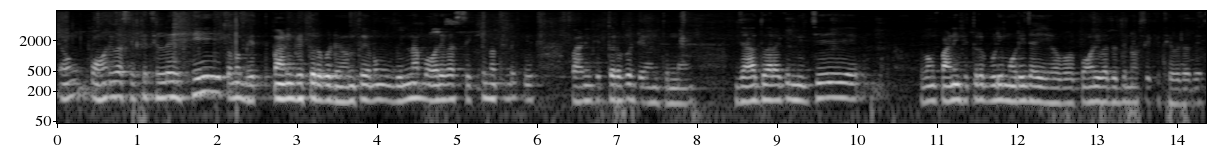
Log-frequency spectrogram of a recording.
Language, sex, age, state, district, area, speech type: Odia, male, 30-45, Odisha, Nabarangpur, urban, spontaneous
